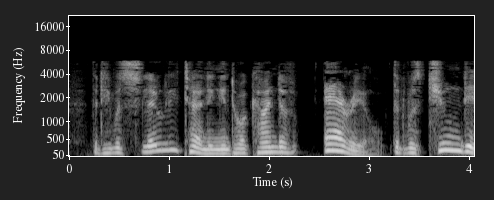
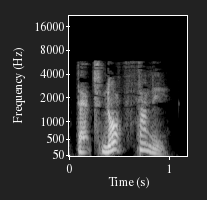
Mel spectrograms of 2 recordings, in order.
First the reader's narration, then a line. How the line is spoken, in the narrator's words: said Hermione sharply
